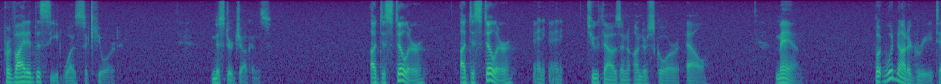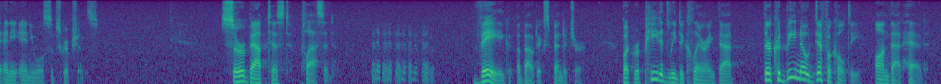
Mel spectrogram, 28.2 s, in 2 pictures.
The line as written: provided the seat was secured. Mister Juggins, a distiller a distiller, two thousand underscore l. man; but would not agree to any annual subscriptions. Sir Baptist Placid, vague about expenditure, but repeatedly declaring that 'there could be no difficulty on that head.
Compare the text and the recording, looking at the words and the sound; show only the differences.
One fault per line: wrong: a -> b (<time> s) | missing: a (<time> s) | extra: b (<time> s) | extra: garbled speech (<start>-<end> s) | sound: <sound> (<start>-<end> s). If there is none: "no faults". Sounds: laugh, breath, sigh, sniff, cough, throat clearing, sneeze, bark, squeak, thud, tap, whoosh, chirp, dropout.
sound: laugh (8.0-8.4 s)
sound: laugh (19.7-20.6 s)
